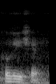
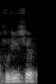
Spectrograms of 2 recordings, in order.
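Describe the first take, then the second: First: It has the standard 'keullishe' pronunciation. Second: It has a Japanese-influenced 'gurishwe' pronunciation. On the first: "클리셰 들어봤어요?" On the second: "일본어에서 그래서 발음이 좀 이상하긴 한데"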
